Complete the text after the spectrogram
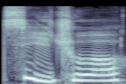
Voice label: "car", Chinese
